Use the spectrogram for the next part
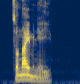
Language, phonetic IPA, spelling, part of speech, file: Polish, [ˈt͡sɔ ˈnajmʲɲɛ̇j], co najmniej, prepositional phrase, Pl-co najmniej.ogg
